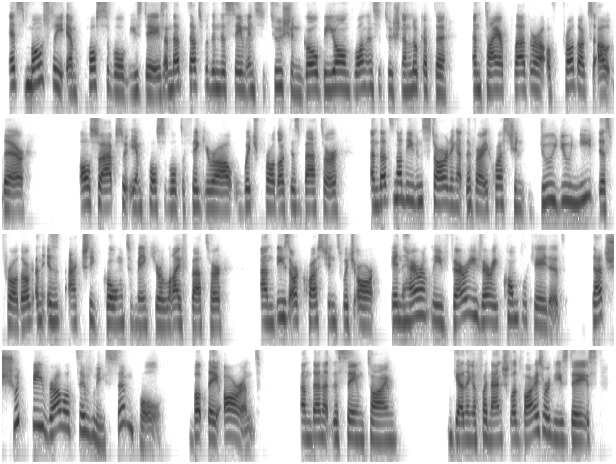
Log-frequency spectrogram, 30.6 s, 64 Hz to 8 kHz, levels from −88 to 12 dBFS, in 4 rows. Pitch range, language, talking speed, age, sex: 170-200 Hz, English, 175 wpm, 20-39, female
